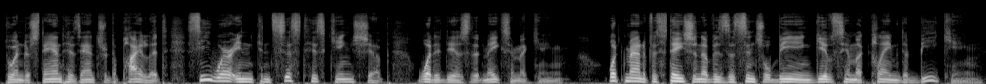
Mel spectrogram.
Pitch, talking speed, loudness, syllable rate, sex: 110 Hz, 195 wpm, -20 LUFS, 5.4 syllables/s, male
